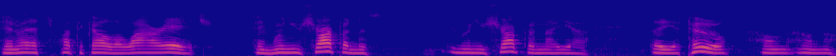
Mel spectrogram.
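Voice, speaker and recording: With a Southern Appalachian accent, a man speaks at a fairly slow pace with fairly even intonation and long, frequent pauses while music plays in the background. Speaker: wood turner. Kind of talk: craft demonstration.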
